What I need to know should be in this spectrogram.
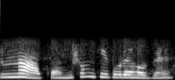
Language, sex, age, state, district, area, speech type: Bengali, female, 18-30, West Bengal, Birbhum, urban, conversation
